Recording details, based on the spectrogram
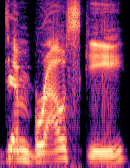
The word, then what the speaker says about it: Dembroski: We're super excited to bring on our pal Ryan, and I want to say Dembroski, but I every time I spell it, I'm like, it's Dembroski, like bro. – Well, it's pronounced Dembroski.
